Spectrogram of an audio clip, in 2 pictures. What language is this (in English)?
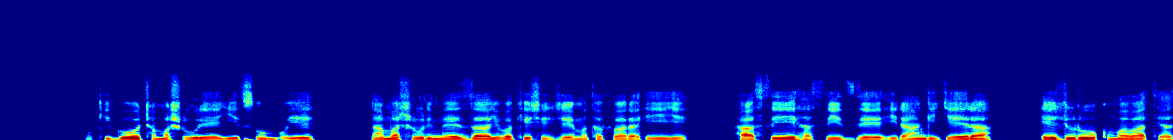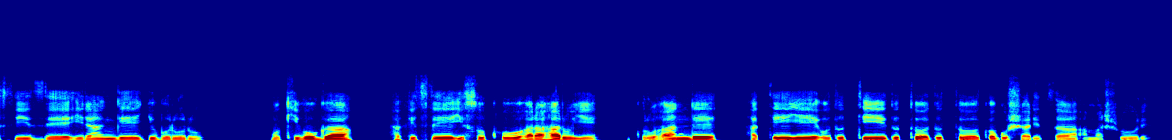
Rundi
